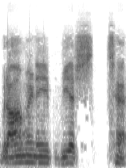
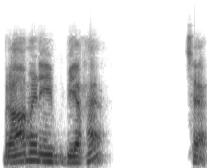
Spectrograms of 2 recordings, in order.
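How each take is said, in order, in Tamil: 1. 'ca'க்கு முன் sh ஒலி வரும். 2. 'ca'க்கு முன் h ஒலி வரும். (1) "இப்ப பிராமணேபியஷ்ச அப்படின்னு மாறும்" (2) "விசர்க்கம்"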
